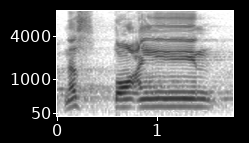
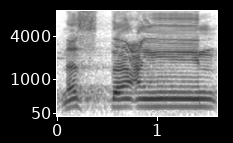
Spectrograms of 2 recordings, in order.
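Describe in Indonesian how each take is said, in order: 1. Bunyi t-nya berat dan tegas. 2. Bunyi t-nya ringan dan biasa.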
